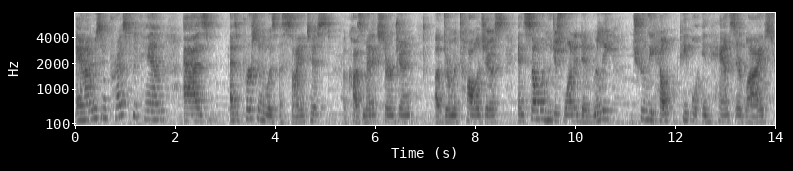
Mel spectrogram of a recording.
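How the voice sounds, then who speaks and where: Music plays in the background as a woman talks at a fairly slow pace, with audible room echo. Her pitch is fairly low and varies in an ordinary way. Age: 60s. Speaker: patient testimonial, retired amateur actress. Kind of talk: testimony. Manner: halting, many fillers.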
